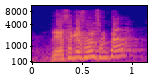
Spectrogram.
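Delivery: high-pitched, panicked, protesting voice.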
